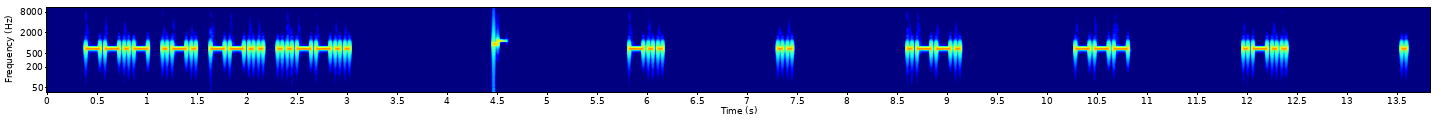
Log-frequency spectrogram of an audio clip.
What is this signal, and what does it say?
Morse code, heard as a keyed tone, about 25 wpm, spaced as for 9 wpm, 700 Hz. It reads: QRZ? DIPOLE
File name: Top 90 QSO Elements - 8x Character Spacing - 25wpm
